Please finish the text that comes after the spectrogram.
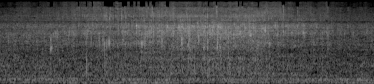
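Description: Fish fries in a pan with a loud, close, continuous sizzle and hiss that swells slightly in the middle. No one talks.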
